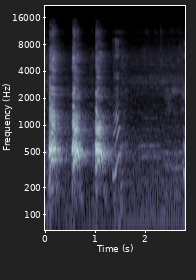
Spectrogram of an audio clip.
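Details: Toby, a Labrador Retriever, barks three times in quick succession, roughly half a second apart, each bark loud and broad, then gives a short rising whine before quiet returns.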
